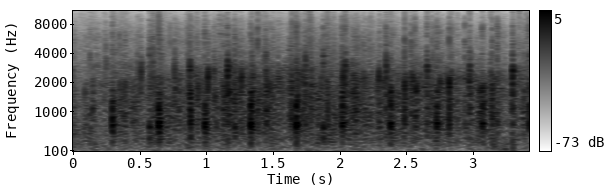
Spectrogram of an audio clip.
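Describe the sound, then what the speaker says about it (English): A conference audience claps together, a dense burst of many hands that stays even and close for a few seconds with no voices over it. "Round of applause for Mike."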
